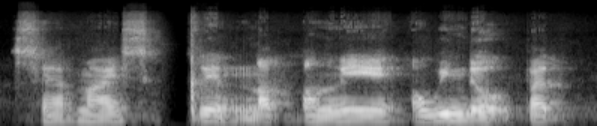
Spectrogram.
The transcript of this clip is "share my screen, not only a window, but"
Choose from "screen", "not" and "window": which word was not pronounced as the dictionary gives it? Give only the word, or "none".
screen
